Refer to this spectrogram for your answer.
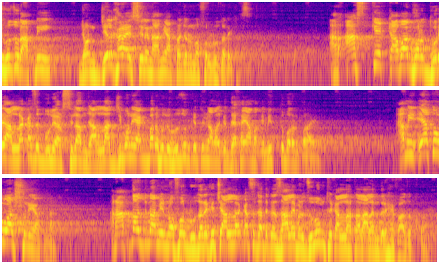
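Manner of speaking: usual speaking voice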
